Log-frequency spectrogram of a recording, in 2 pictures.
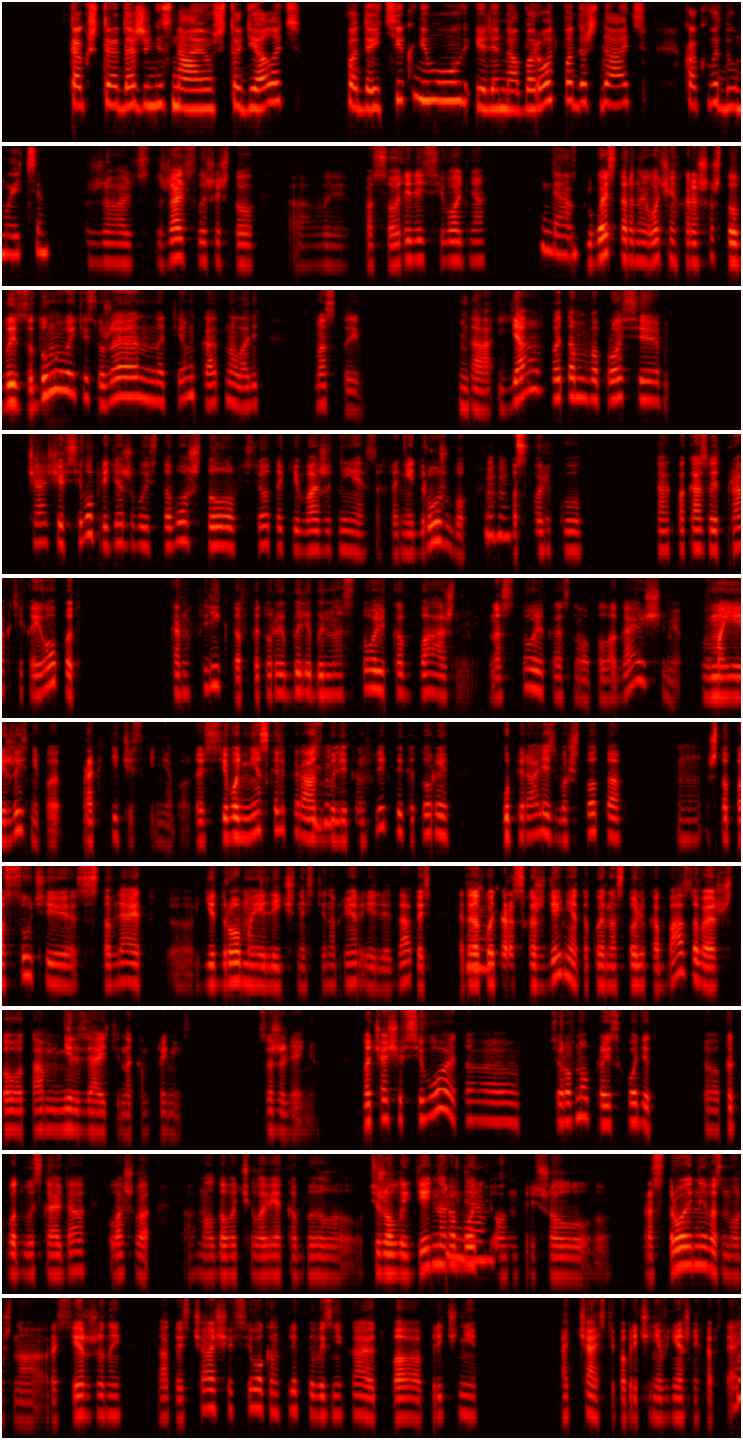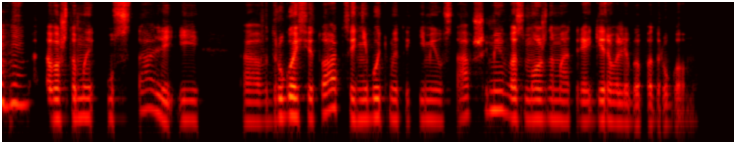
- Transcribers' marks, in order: other background noise
- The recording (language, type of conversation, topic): Russian, unstructured, Что важнее — победить в споре или сохранить дружбу?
